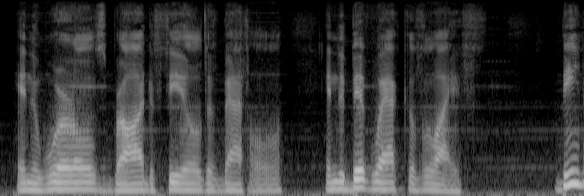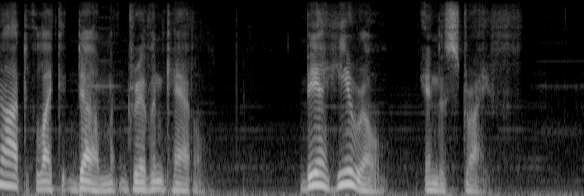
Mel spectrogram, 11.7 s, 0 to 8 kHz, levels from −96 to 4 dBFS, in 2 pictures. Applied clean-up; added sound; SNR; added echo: neural separator model SepFormer DNS4.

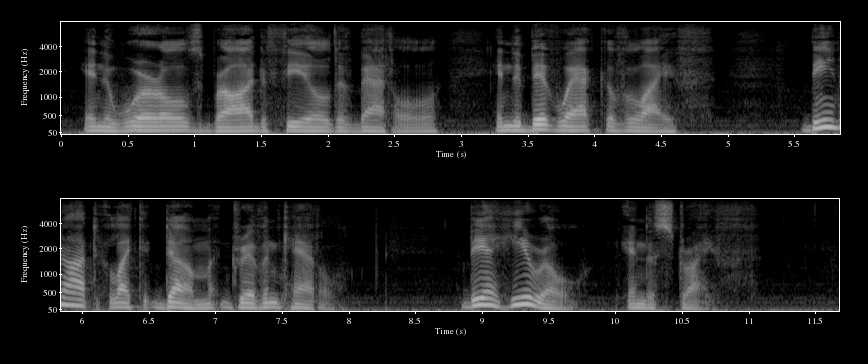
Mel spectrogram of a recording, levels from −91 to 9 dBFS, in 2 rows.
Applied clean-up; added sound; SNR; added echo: none; none; none; none.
